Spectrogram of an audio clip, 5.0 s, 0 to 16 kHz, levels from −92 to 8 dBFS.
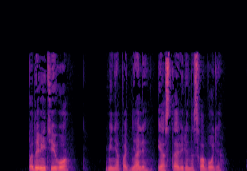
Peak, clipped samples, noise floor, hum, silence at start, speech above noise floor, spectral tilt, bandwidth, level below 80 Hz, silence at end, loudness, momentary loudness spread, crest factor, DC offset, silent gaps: -16 dBFS; under 0.1%; -70 dBFS; none; 0.6 s; 38 dB; -4.5 dB/octave; 11.5 kHz; -72 dBFS; 0.5 s; -33 LUFS; 10 LU; 18 dB; under 0.1%; none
